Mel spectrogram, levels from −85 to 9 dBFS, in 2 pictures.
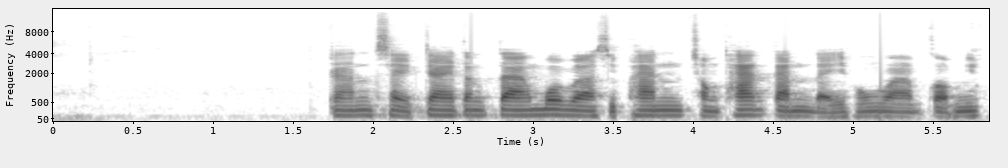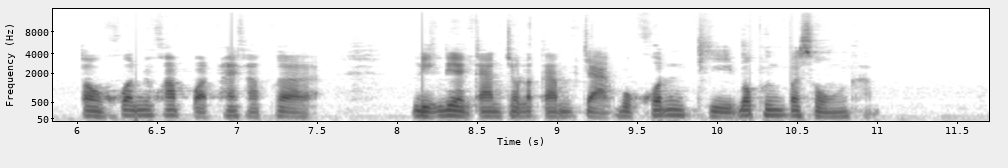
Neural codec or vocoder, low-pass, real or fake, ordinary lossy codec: none; 14.4 kHz; real; none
